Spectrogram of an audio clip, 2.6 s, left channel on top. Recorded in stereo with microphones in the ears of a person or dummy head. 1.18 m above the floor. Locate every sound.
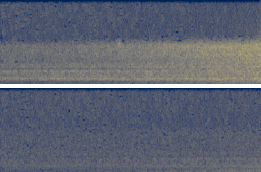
Only background noise.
